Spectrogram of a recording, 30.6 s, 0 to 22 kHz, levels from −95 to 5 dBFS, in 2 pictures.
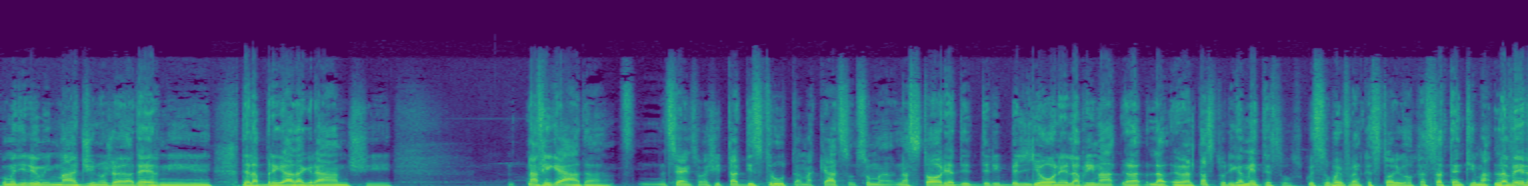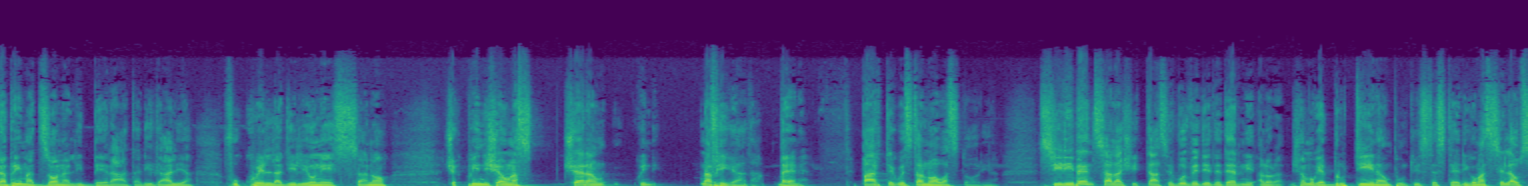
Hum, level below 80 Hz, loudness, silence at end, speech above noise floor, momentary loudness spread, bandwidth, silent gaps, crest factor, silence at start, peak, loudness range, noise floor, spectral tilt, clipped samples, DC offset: none; -36 dBFS; -15 LUFS; 0 s; 39 dB; 11 LU; 15.5 kHz; none; 12 dB; 0 s; -2 dBFS; 3 LU; -54 dBFS; -5.5 dB/octave; under 0.1%; under 0.1%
